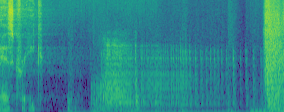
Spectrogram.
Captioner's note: creak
